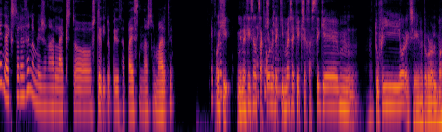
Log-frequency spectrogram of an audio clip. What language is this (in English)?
Greek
